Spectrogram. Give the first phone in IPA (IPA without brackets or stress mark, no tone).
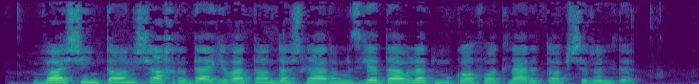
v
